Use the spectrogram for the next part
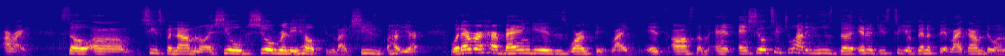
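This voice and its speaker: A woman hosting a live stream and reading tarot cards, chatting in a rambling, loose way with many restarts and casual swearing. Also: medium pitch.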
